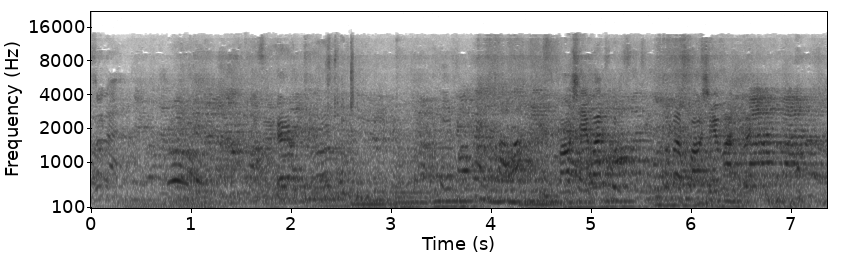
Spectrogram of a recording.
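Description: Young people sing together into a microphone, heard through loudspeakers.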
